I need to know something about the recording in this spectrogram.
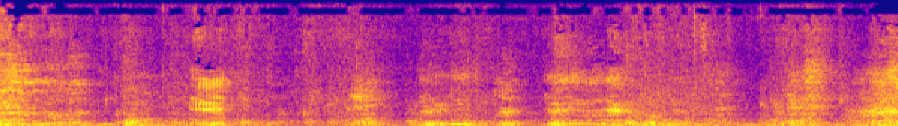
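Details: Pigs raised on a family farm grunt and squeal in rough, uneven bursts, with the loudest outbursts around the middle and a steady background of farm noise between them.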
